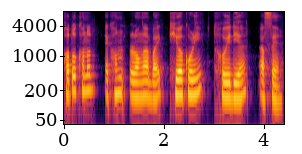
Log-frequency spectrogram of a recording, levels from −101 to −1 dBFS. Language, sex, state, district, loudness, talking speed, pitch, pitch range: Assamese, male, Assam, Sonitpur, -19 LUFS, 135 wpm, 160 Hz, 145-185 Hz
